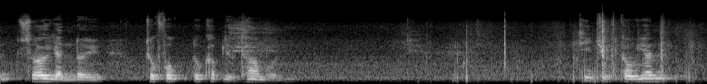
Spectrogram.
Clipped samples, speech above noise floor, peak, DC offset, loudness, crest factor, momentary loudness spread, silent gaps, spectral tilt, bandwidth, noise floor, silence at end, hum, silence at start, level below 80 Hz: under 0.1%; 22 dB; 0 dBFS; under 0.1%; -17 LUFS; 20 dB; 25 LU; none; -3.5 dB/octave; 12 kHz; -39 dBFS; 0 s; none; 0 s; -78 dBFS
